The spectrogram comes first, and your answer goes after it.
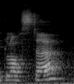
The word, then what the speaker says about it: Gloucester: Yeah, so it's the CES sound within Gloucester. It's just, you skip over it.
